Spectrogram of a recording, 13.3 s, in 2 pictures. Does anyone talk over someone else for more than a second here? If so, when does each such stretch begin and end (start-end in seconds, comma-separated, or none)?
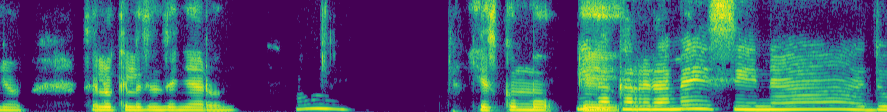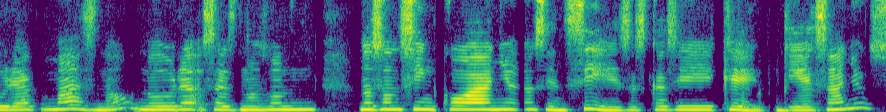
none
